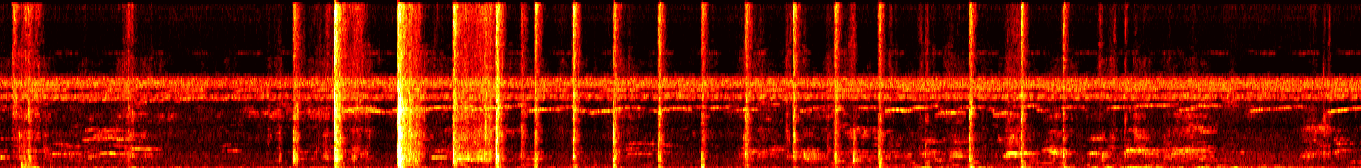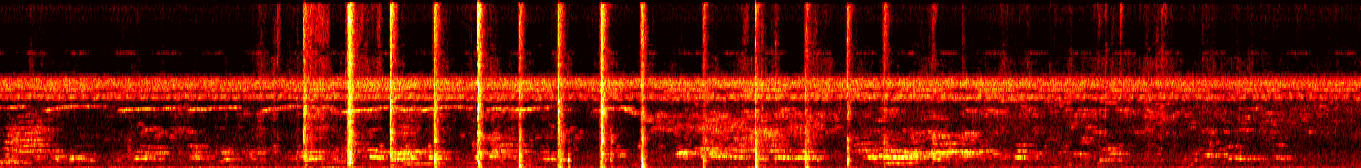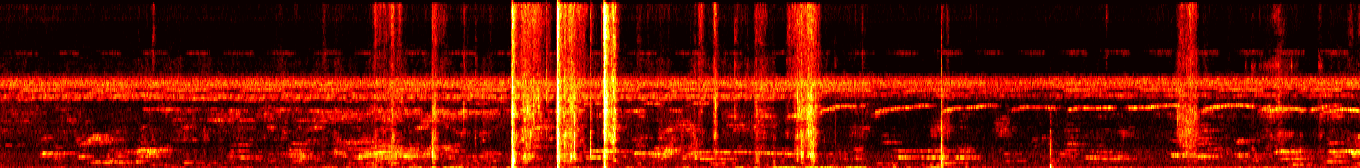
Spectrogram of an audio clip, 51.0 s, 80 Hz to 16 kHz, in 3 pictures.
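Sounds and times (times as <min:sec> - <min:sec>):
hoe chopping into soil: 0:03.6 - 0:13.8, 0:40.4 - 0:41.9.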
